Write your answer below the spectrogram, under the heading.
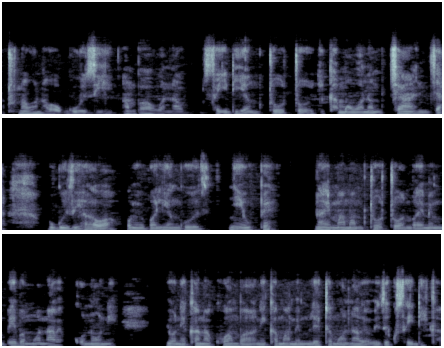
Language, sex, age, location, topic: Swahili, male, 18-24, Kisii, health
